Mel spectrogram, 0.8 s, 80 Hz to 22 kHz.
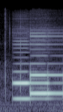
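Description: Keypad tones from an LG GS155 mobile phone as a security code is entered: a few short, loud electronic beeps in quick succession, then a sustained tone, with no talking.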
